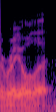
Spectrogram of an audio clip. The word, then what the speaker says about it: Raiola: Lisa Raiola rhymes with Crayola.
